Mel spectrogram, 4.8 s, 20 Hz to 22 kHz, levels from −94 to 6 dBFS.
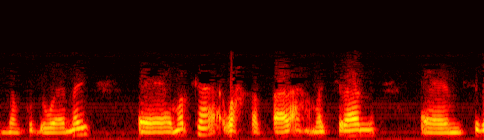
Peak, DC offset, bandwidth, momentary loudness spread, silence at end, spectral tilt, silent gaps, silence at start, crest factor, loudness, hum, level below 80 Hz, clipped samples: -12 dBFS; under 0.1%; 4.4 kHz; 10 LU; 0 s; -11 dB/octave; none; 0 s; 18 dB; -30 LUFS; none; -68 dBFS; under 0.1%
